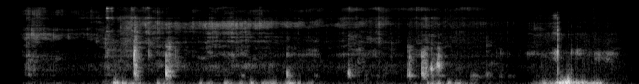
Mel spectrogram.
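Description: Ground tomato sizzling as it hits hot oil and fried onions in a clay pot, while a steel ladle stirs it in with scattered clicks and knocks against the pot. There is a low thump near the end.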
